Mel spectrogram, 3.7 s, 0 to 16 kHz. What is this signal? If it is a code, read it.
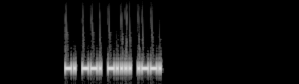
Morse code, heard as a keyed tone, about 47 wpm, 700 Hz. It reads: NG6P
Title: USA Call Signs - 4 Characters - Repeated 3x - 45wpm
